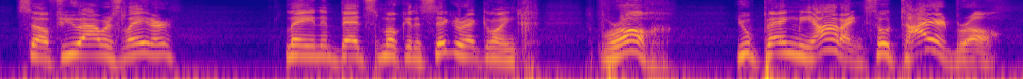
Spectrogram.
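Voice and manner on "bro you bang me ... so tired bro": slow, drawn-out put-on Lebanese accent. A storyteller quotes a man in bed a few hours later, in a Lebanese accent. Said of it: "I'm doing a Lebanon accent".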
